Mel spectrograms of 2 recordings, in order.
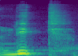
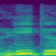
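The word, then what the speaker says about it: Lied: 자, 리트 발음이 이제요 두 개가 올 때는이 발음이죠. 여러분 이제 독일어 다른 수업 시간에 발음 배웠죠.이 발음이니까요 자체는 리트입니다. 리드 하면 안 되지요.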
